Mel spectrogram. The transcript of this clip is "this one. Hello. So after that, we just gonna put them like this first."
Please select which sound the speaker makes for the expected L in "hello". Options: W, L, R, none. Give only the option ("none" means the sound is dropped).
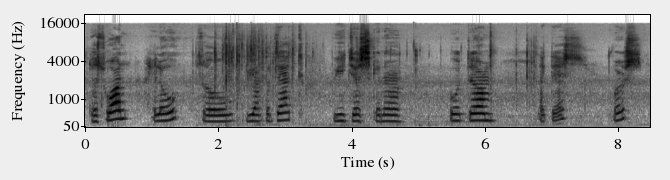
L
